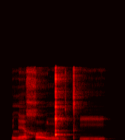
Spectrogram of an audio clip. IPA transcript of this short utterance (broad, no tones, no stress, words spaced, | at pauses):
leχo ŋ͡ǃo̤tʼi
